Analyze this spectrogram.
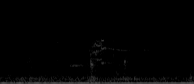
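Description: A house cat gives a single short, rising-then-falling meow, asking to be let outside.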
